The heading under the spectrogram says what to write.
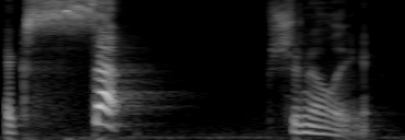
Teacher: a lot of second syllable stress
